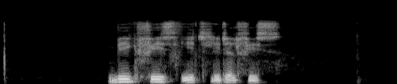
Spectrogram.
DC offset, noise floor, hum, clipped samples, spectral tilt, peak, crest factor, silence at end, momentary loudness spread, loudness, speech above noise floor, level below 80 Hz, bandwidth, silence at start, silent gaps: under 0.1%; -73 dBFS; none; under 0.1%; -5.5 dB/octave; -2 dBFS; 18 dB; 1.2 s; 8 LU; -18 LUFS; 56 dB; -56 dBFS; 8.2 kHz; 1.1 s; none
